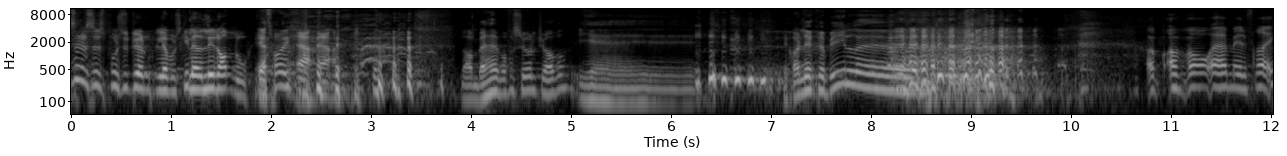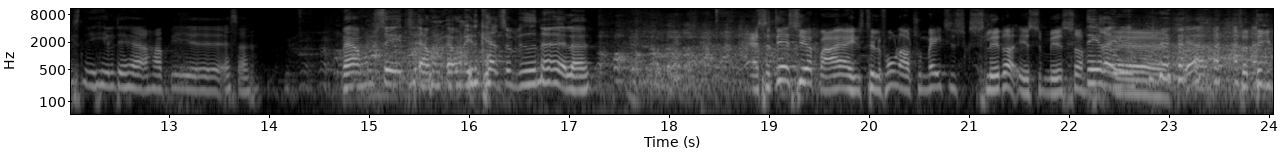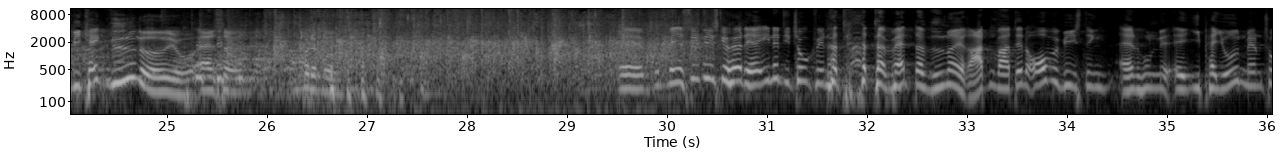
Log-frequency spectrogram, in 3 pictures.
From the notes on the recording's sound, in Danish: Afsnittet er optaget live på Comedy Zoo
